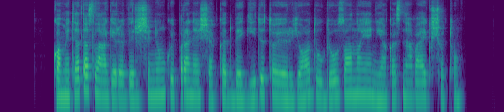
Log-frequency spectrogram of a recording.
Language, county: Lithuanian, Klaipėda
